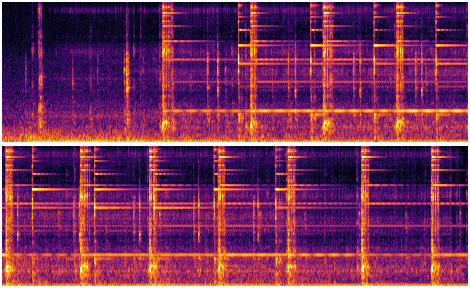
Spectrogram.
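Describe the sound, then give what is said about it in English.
Two grandfather clocks in a house tick steadily, their crisp overlapping beats forming an uneven double rhythm, with faint ringing metallic tones lingering beneath. No one speaks. “The house that keeps time with two grandfather clocks.”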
